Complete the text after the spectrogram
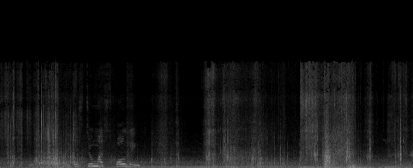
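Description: Footsteps scuff on rock close by.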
